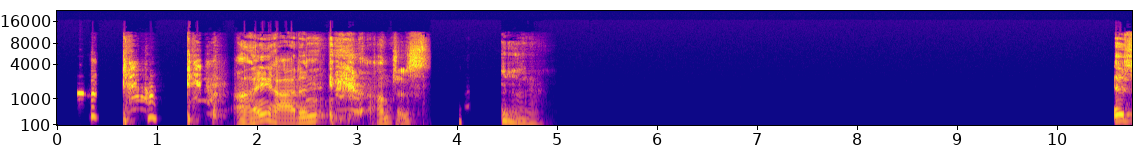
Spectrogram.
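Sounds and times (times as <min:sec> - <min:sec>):
man coughing after smoking a joint: 0:00.7 - 0:01.8, 0:02.6 - 0:03.4, 0:04.4 - 0:05.0
speech: 0:01.8 - 0:03.8, 0:04.4 - 0:04.9, 0:10.6 - 0:10.7.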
